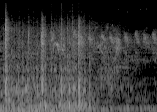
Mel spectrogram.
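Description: Soft fluttering of pigeon wings in a brief burst, with faint rustling and a few sharper flaps, fairly close and quiet.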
